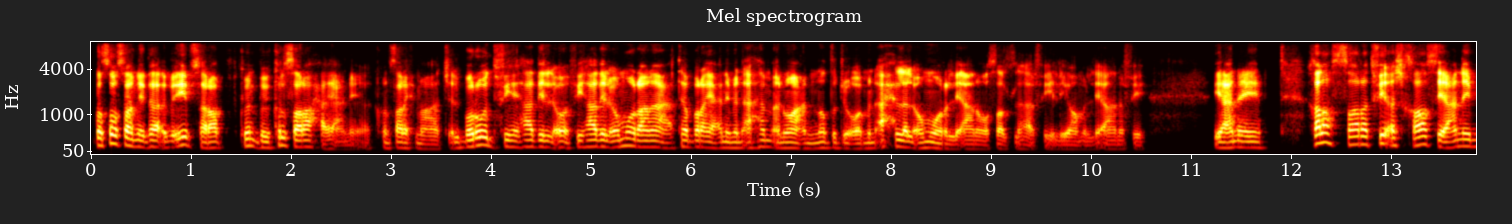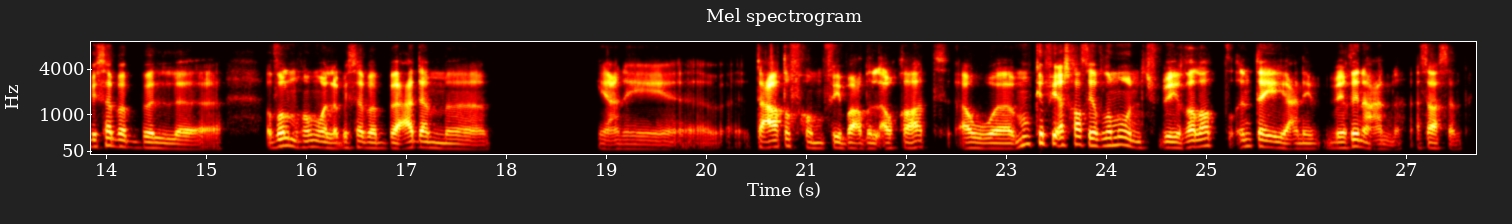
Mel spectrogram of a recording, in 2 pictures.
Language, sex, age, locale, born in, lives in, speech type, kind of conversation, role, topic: Arabic, male, 30-34, ar-SA, Saudi Arabia, United States, conversation, unstructured, none, لو تقدر تمسح ذكرى واحدة من الماضي، هتختار إيه وليه؟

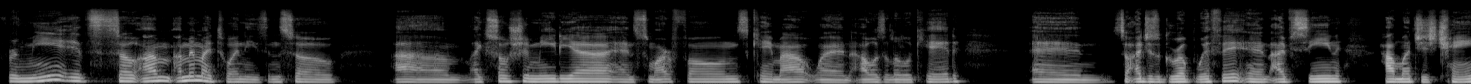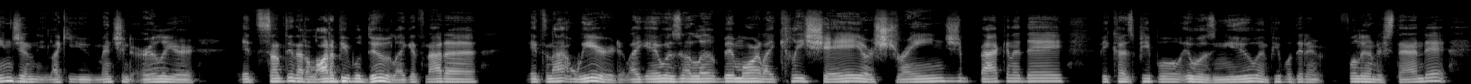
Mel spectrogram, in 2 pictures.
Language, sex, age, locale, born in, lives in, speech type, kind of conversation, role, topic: English, male, 25-29, en-US, United States, United States, conversation, unstructured, none, What are you working toward in your personal life this year, and what kind of support helps you most?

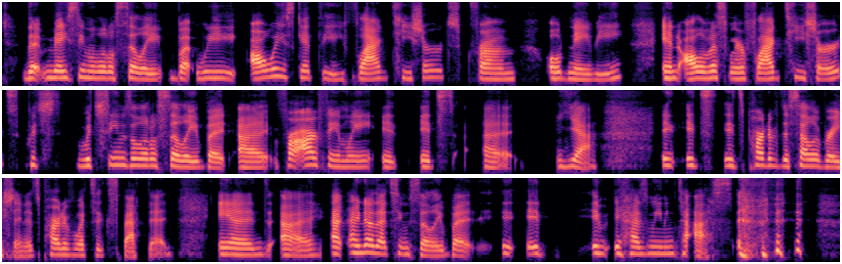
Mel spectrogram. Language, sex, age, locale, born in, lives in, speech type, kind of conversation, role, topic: English, female, 45-49, en-US, United States, United States, conversation, podcast, guest, How do you celebrate important heritage holidays?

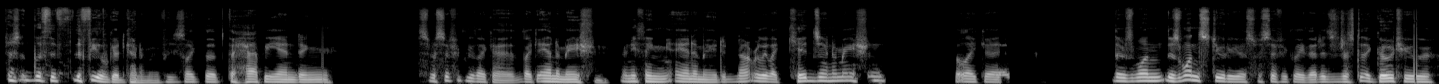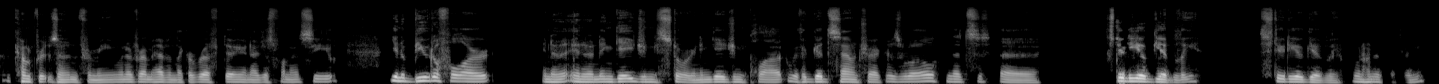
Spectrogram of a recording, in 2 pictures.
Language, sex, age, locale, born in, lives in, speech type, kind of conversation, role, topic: English, male, 20-24, en-US, United States, United States, conversation, unstructured, none, What kind of movies do you enjoy watching the most?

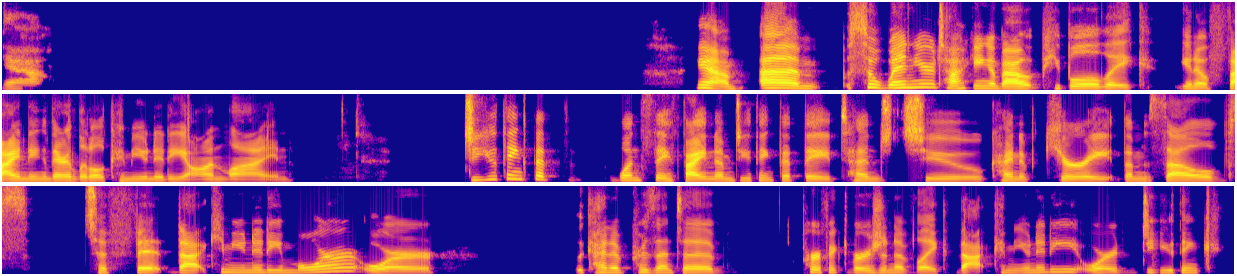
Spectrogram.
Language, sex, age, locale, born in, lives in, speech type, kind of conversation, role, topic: English, female, 35-39, en-US, United States, United States, conversation, podcast, host, How has social media changed the way we present ourselves and connect with others?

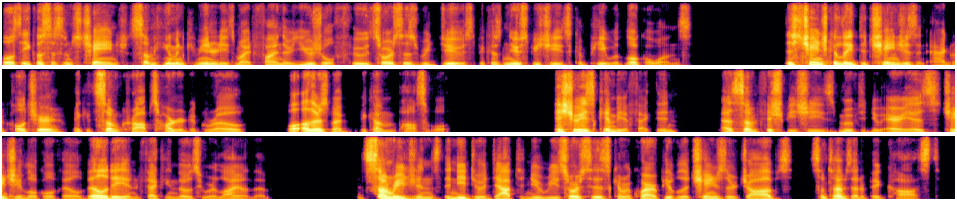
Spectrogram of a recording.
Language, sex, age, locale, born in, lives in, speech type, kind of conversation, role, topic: English, male, 40-44, en-US, United States, United States, read, expert-assistant, expert, How does the water cycle sustain life on Earth?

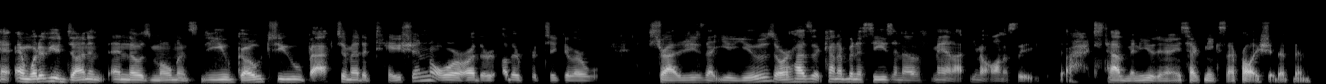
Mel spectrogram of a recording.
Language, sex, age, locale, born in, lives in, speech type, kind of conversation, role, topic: English, male, 20-24, en-US, United States, United States, conversation, podcast, host, What habits or routines help you handle stress in everyday life?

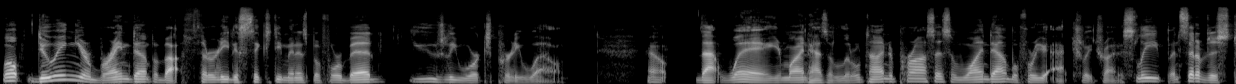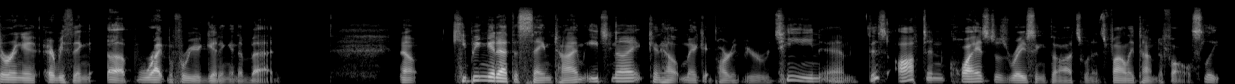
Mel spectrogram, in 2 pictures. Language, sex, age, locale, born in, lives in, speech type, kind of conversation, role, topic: English, male, 45-49, en-US, United States, United States, read, expert-assistant, expert, How can you tell if sleep issues are from stress or mental health?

